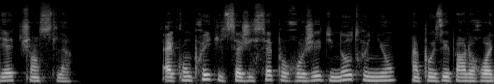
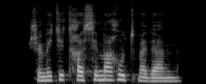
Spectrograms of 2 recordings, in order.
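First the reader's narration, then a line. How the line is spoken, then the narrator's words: Plain. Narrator (French): dit-elle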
